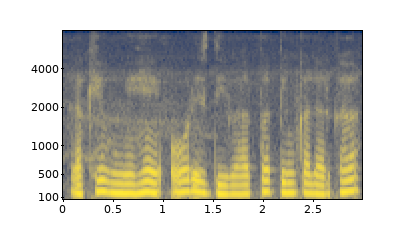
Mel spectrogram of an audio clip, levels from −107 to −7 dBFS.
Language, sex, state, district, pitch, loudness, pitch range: Hindi, female, Madhya Pradesh, Bhopal, 175 Hz, -13 LUFS, 160-190 Hz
